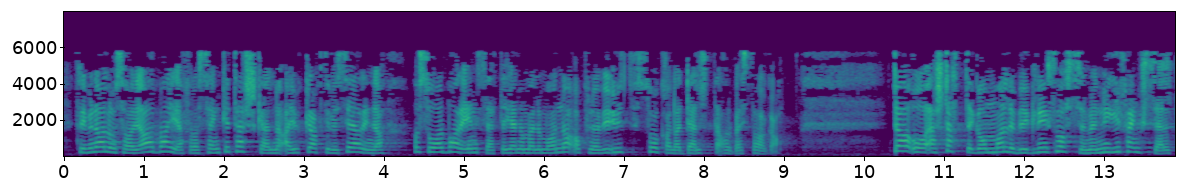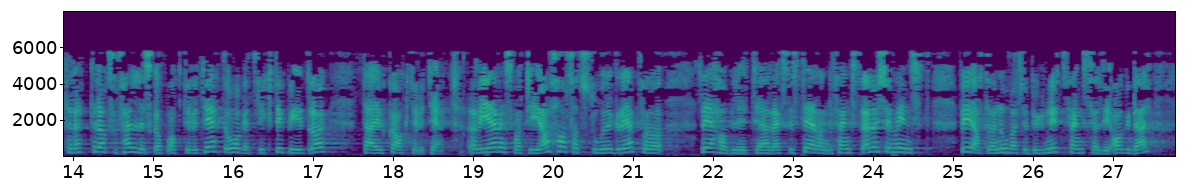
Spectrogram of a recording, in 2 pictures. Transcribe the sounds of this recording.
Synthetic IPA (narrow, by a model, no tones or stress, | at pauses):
kʰɾɪmɪnɑːlʊmsɔːɾjəɑɾbæɪəfɔɾɔsɛŋkət̪ʰæʂkəln̩ɔ̰ʔɑʉkəɑkt̪ɪʋɪseːɾɪŋɑ | ɑːʋsoːɾbɑːɾəɪnsɛt̪ːəjɛnʊmːɛlːʊmɑnəʔopʰɾøːʋəʉːt̪soːkʰɑlɑd̪ɛlt̪ə̰ɑɾbæɪst̪ʰɑːɡɑ̰ | d̪̥ɑːʔɔæʂʈɑt̪ːəɡɑmːɑləbʏɡnɪŋsmɑsəmɛnyːfɛŋsəlt̪ʰɪlɾɛt̪ːəlɑːɡfɔɾfɛlːəskɑːpɔ̰ɑkt̪ɪʋɪt̪ʰeːt̪oːɡæɪt̪ʋɪkt̪ɪɡ̚biːd̪ɾɑːɡ | t̪ʰɪlæʉkɑɑkt̪ɪʋɪt̪ʰeːt̪ɾɛjeːɾɪŋspɑʈʰiːɑhɑːɾt̪ʰɑt̪ːst̪uːɾəɡɾeːpfɔɾɔ | ɾɛɦɑbɪlɪt̪ʰeːɾəɛksɪst̪eːɾɑnd̪əfɛŋsəlɔɪçəmɪnst̪ | ʋeːɑt̪̚əænuːʋæʈɪbʏɡd̪nʏt̪ːfɛŋsəlɪʔɑɡd̪əɾ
